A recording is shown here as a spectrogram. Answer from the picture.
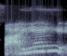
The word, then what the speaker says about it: Fage: And I think it's because that combination of the creamy and the protein, and the brand that I love is called Faye. It's spelled F-A-G-E.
